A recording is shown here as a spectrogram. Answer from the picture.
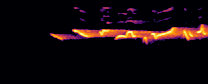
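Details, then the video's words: A Painted Bunting sings a quick, sweet, high warble of run-together notes lasting under two seconds, against a quiet background. "What does a Painted Bunting Sound Like?"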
